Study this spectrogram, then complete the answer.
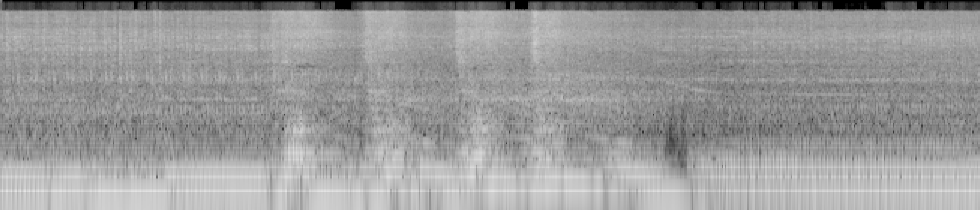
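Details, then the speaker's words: Two-door car with a no-start condition, running after a new part was fitted and plugged in. It catches, takes a few throttle blips, then settles to a steady, even idle with no misfire: nice and smooth. "all right let's try and start her up nice and smooth [Music]"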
